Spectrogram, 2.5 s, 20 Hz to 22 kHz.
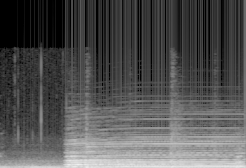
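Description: A song starts playing through the car stereo of a BMW M4 F82 fitted with new BimmerTech AlphaOne under-seat subwoofers, heard inside the cabin. It comes in suddenly a little under a second in, with a strong, steady bass beneath it.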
